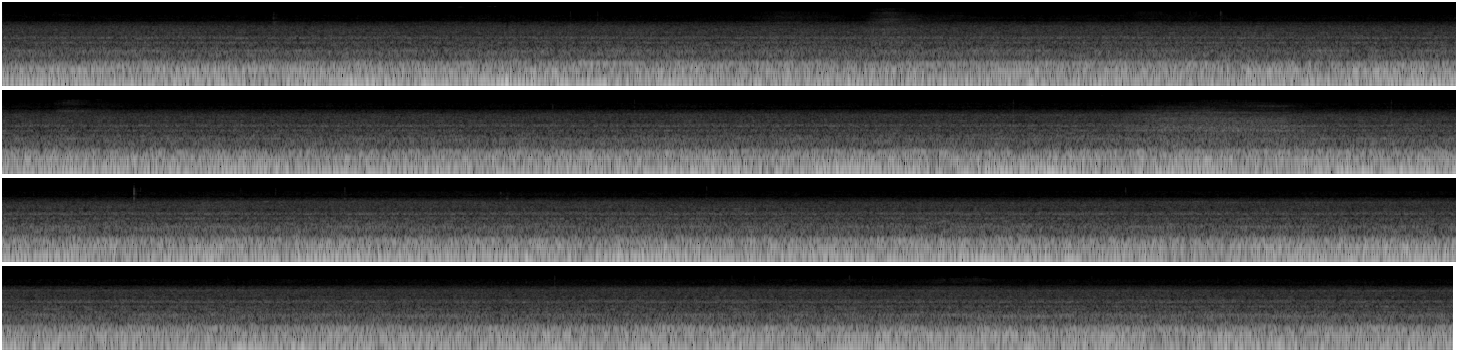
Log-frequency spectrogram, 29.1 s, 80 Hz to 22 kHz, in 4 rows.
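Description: Steady low rumble inside a moving Belgian Railways I10 passenger coach: the running noise of the train at speed on the rails. A brief hiss rises and falls about halfway through.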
